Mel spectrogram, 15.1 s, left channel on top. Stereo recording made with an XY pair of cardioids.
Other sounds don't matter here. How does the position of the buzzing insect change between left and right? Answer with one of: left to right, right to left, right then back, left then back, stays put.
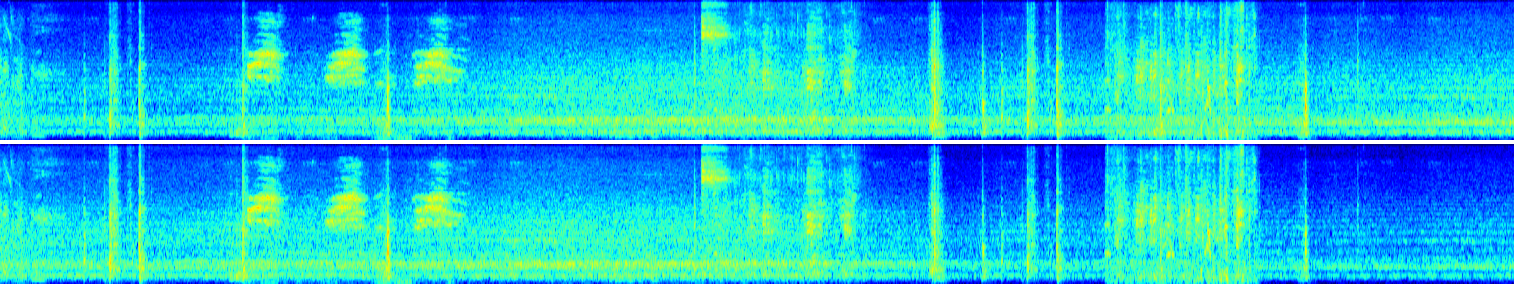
right to left.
